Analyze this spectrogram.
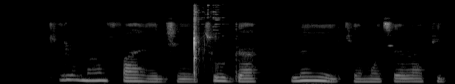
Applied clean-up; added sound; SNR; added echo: none; Shatter; -4 dB; none.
